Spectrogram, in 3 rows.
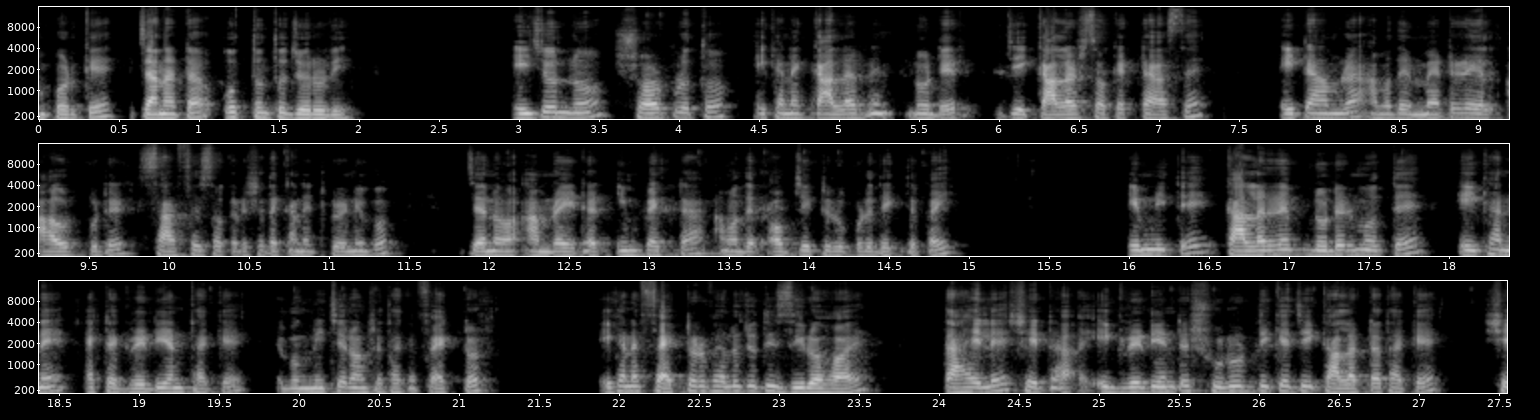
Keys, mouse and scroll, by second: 7.1-10.6 drag, 15.1 Escape, 16.2 middle click, 18.3 click, 21.2 Escape.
